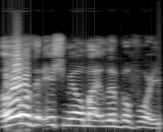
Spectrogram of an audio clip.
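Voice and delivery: high, loud, wheedling correction of God; coaxing Abraham. Retold or imitated. Abraham correcting God, high loud coaxing tone. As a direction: talk God round, like He slipped up. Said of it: "He says".

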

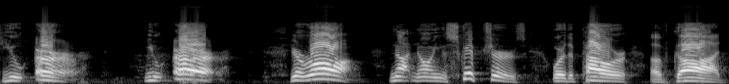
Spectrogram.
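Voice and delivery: loud, building scolding rebuke; indignant rebuke. Acted. Preacher voicing Jesus rebuking the Pharisees, loud indignant scolding. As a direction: scold them with rising force.

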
